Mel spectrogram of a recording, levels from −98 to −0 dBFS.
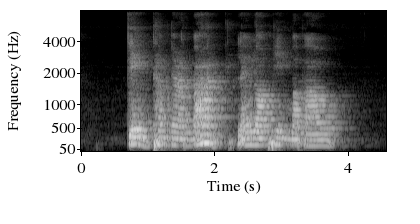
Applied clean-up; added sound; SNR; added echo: none; none; none; reverberation time 0.7 s.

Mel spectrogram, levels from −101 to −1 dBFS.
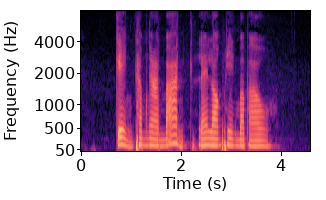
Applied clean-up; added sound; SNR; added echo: none; none; none; none.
